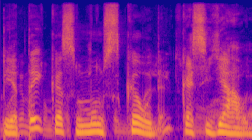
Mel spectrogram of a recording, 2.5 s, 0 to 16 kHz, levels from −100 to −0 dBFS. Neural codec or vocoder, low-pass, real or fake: none; 14.4 kHz; real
